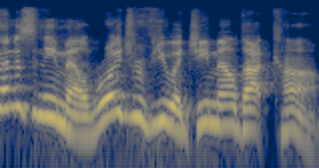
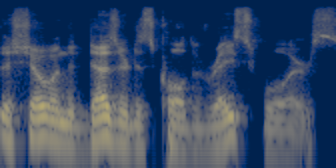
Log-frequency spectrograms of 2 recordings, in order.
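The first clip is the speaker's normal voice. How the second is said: very low, very quiet, clearly enunciated; 11 semitones lower, 10 dB quieter than usual. Explaining how to do the voice, then quoting a movie line: Vin Diesel impression. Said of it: "the key to doing a Vin Diesel impression is to do a Sly Stallone impression and enunciate".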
